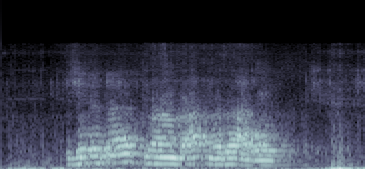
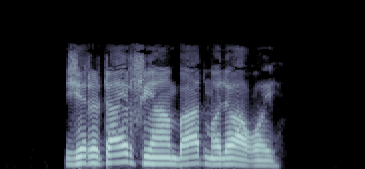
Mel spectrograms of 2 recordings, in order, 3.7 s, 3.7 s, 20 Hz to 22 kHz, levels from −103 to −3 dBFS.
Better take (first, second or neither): second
